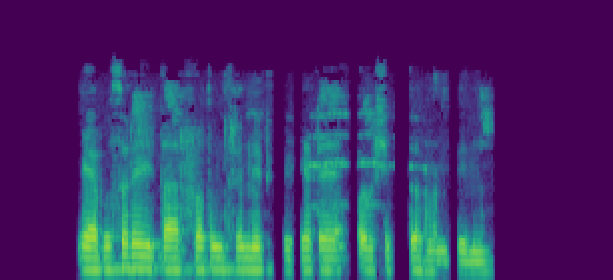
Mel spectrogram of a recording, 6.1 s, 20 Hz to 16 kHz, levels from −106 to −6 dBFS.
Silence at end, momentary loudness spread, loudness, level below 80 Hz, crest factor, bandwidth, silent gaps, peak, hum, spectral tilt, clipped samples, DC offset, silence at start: 1.2 s; 9 LU; -29 LUFS; -66 dBFS; 18 dB; 7.6 kHz; 2.77-2.83 s, 2.95-3.00 s, 3.50-3.56 s, 3.95-4.07 s, 4.50-4.56 s; -12 dBFS; none; -7.5 dB/octave; under 0.1%; under 0.1%; 0.8 s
